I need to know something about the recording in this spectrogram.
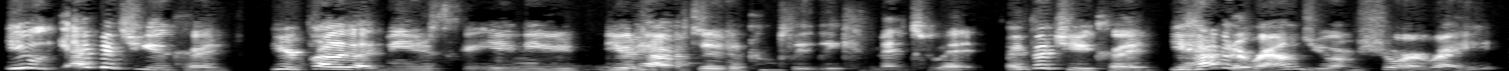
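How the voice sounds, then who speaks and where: A woman's voice: lowish voice, sing-song, fairly quick, hardly any pauses, a bit bright, rough recording. A woman actress chatting as a guest in a casual interview, upbeat and talkative, often restarting her sentences.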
